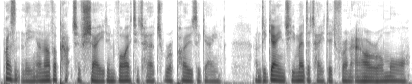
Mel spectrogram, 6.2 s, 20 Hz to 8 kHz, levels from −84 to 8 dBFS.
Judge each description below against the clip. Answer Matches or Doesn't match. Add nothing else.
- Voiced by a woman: Doesn't match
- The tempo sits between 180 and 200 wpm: Matches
